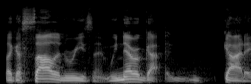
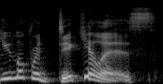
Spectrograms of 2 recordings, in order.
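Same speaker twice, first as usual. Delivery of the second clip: laughing; 10 semitones higher, much slower than usual. Retold or imitated. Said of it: "I'm like".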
